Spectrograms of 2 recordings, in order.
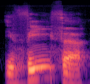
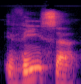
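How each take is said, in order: First: The middle consonant is a soft th sound. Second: The middle consonant is a hissing s sound. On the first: "The B changes to V and the Z changes to Th" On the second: "Ibiza means the Z changes to S"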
